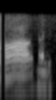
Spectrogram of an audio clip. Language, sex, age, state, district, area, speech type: Malayalam, male, 45-60, Kerala, Kottayam, rural, conversation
